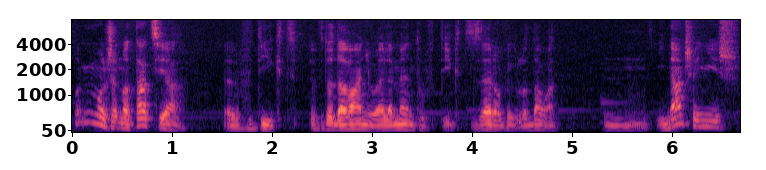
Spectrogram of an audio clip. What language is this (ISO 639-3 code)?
pol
